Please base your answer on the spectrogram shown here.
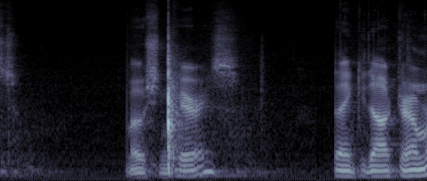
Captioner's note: gavel banging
